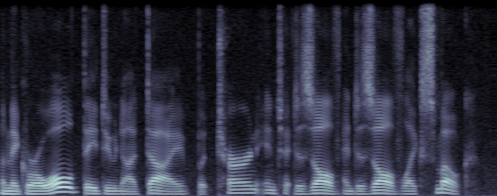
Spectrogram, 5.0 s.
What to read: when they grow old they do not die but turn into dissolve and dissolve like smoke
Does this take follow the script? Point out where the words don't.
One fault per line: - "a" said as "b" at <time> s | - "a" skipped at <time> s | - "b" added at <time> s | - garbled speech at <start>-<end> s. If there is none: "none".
none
